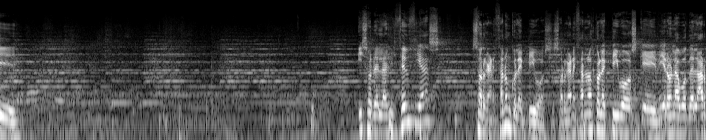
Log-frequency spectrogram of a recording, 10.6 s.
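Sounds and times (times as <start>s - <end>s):
speech: 0.0s - 0.4s, 5.4s - 10.5s
church bells ringing: 0.0s - 10.5s.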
